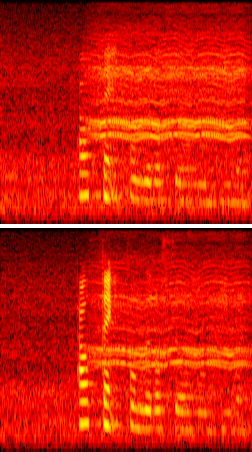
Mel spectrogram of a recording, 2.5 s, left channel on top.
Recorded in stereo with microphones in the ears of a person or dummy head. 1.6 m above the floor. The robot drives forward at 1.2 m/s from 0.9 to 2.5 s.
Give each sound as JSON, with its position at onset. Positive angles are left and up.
{"t": 0.8, "sound": "a woman speaking", "side_deg": -75, "distance_m": 0.9}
